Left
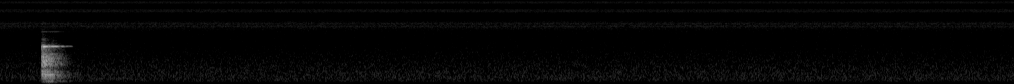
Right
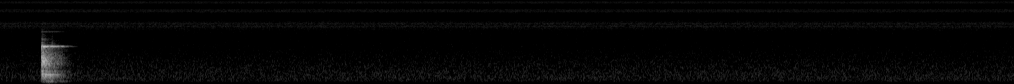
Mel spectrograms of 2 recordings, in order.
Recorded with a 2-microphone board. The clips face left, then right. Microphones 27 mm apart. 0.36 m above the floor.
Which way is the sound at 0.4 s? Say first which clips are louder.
Right 2 dB; 30° right (ahead or behind).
